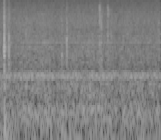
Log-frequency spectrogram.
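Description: A few faint computer keyboard keystrokes, one just at the start and a couple more a little past a second in, finishing a typed command, over quiet room hiss.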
